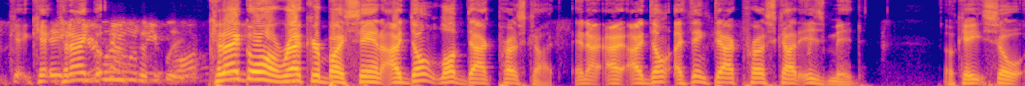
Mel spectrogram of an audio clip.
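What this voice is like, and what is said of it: Yelling, loud heated voice. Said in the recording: “I don't know who I'm yelling at. I don't know who I'm yelling at.”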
